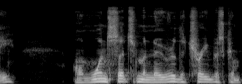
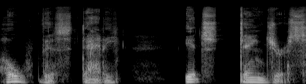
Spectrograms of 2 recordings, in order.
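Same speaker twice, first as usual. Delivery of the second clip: soft, little, small whispered voice; 2 semitones lower, 4 dB quieter than usual. A father retelling his daughter's words during his prayer: little whispered voice. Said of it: "this little whispered voice says".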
